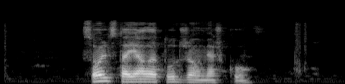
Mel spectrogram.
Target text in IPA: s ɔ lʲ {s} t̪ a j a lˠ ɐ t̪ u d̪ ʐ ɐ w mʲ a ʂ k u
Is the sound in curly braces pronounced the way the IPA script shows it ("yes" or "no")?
yes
